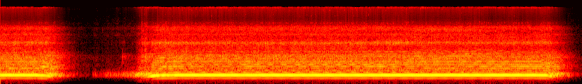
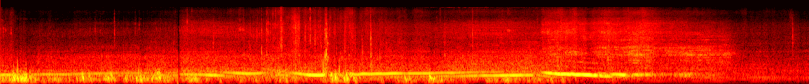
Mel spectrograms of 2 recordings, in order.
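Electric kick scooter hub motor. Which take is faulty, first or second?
first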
